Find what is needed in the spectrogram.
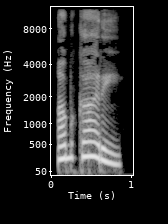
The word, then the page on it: ಅಬುಕಾರಿ: Kannada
